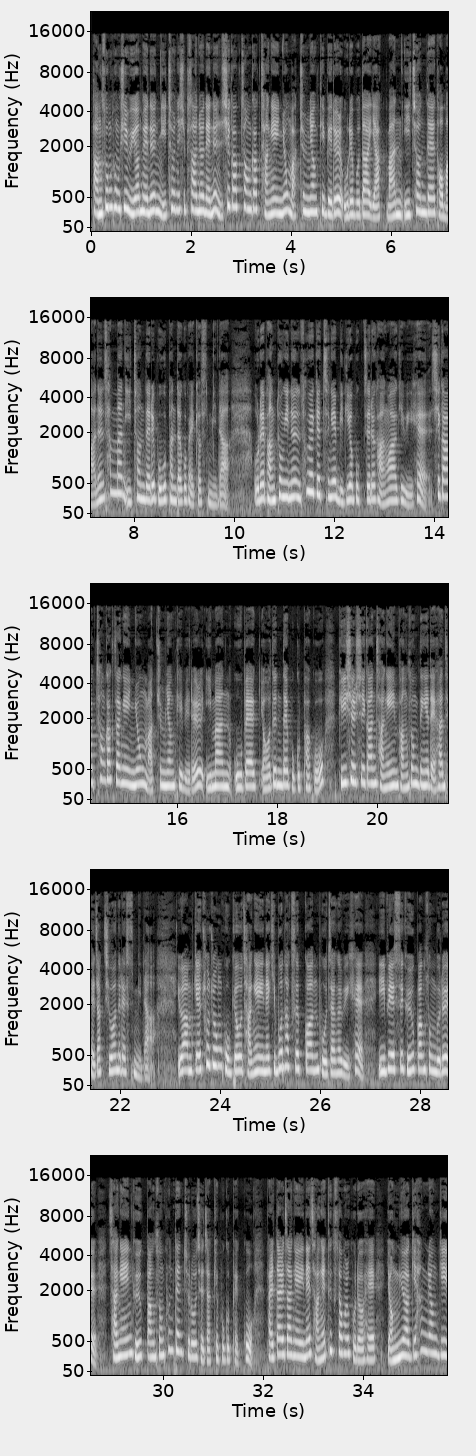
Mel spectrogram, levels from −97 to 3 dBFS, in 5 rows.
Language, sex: Korean, female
